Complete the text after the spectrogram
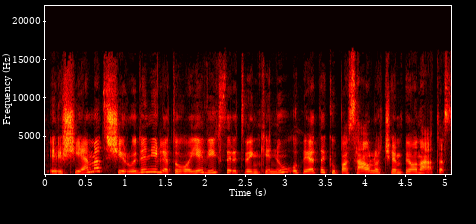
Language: Lithuanian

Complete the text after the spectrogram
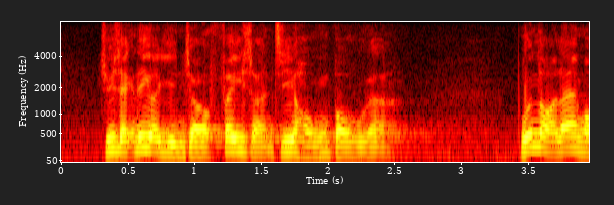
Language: Cantonese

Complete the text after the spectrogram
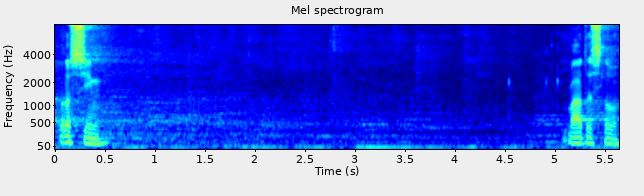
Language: Czech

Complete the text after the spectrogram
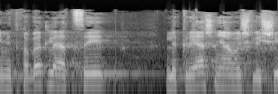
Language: Hebrew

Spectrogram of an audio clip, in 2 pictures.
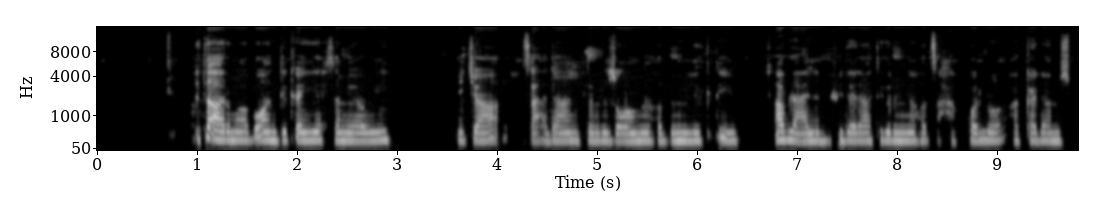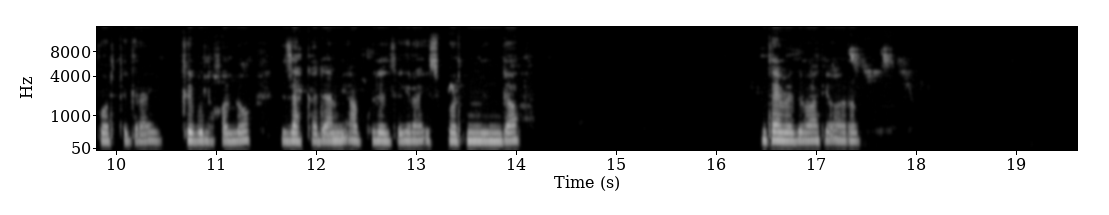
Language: Tigrinya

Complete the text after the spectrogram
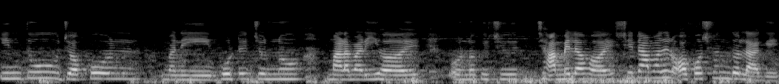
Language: Bangla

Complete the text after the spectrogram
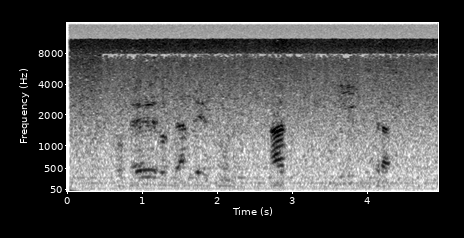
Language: Spanish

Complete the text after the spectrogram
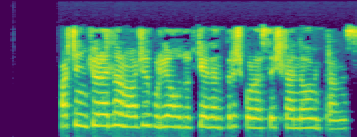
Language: Uzbek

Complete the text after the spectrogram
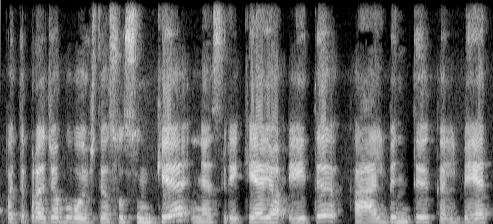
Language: Lithuanian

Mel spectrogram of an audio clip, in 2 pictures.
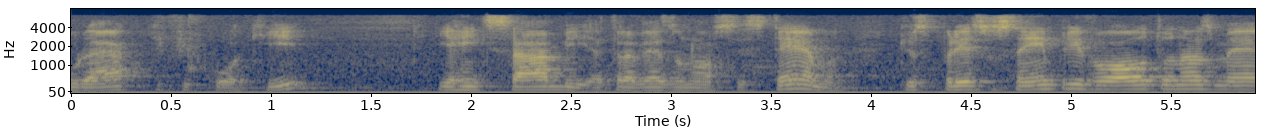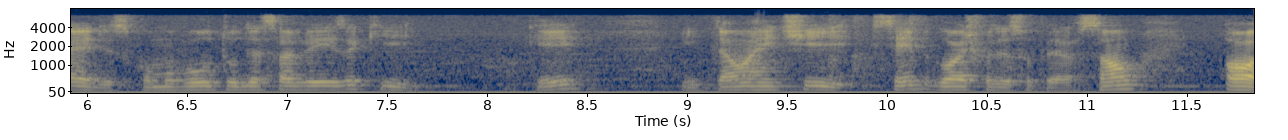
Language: Portuguese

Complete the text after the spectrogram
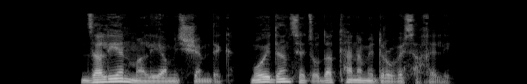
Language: Georgian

